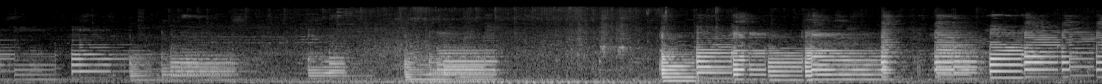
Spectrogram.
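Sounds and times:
electric guitar bolero melody: 0:00.0 - 0:05.2, 0:06.5 - 0:11.0
motorbike engine: 0:00.0 - 0:11.0.

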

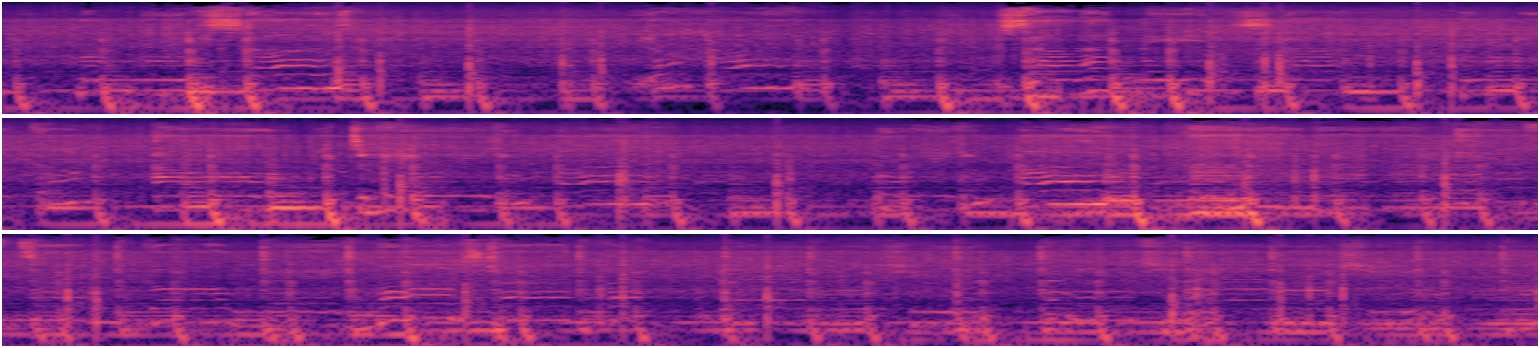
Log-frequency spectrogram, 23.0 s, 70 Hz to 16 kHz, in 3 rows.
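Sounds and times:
fireworks crackling and popping: 0:00.0 - 0:23.0
music with sustained notes: 0:00.0 - 0:23.0.

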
